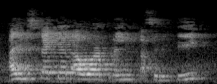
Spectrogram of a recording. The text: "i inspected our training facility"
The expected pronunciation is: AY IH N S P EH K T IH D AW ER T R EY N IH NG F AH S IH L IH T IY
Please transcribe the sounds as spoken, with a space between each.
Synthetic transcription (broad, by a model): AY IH S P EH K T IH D AW ER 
